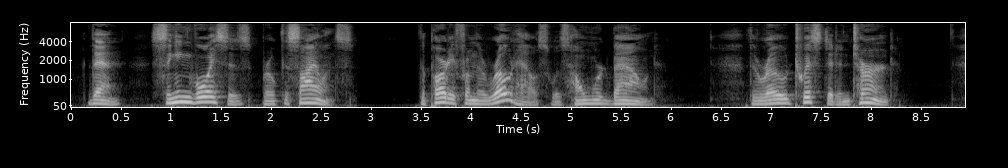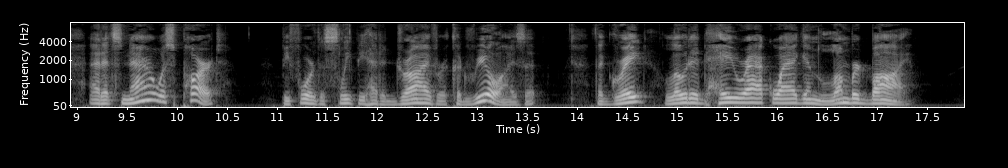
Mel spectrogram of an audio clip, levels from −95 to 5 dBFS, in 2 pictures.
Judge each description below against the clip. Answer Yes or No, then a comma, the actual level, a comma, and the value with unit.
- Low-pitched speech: Yes, low, 130 Hz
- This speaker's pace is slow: Yes, slow, 130 wpm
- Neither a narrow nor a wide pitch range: No, wide, 5.9 semitones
